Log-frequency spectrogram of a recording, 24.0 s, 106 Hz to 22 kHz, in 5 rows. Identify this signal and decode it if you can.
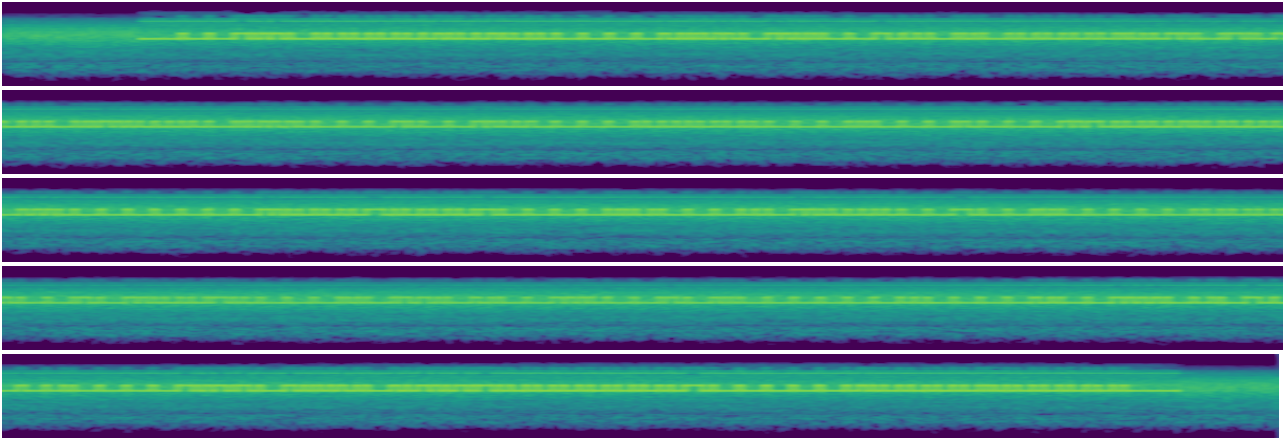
RTTY (75 baud, 850 Hz shift), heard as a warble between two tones, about 2550 Hz centre, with radio static. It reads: 77CYL JOQF6 EXMQJ 1YLGH QV1JB O71IG 53JKQ 1TF2Z 3FZNC GZRQC IKOVK ZNFCP AE5U6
